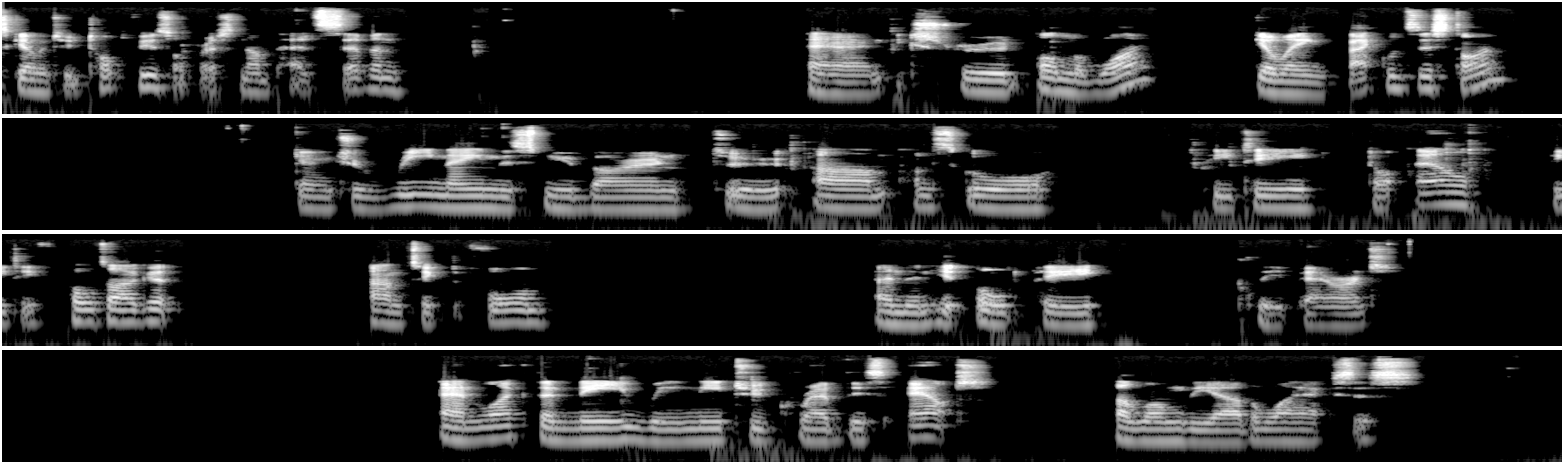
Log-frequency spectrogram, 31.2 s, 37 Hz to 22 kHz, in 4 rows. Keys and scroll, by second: 4.4 e, 20.5 alt+p, 26.9 g.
